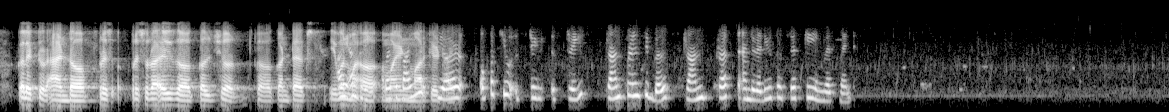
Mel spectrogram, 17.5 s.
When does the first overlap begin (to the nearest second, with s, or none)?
5 s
